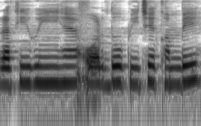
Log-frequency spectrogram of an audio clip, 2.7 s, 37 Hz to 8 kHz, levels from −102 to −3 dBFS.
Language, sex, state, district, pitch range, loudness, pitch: Hindi, female, Goa, North and South Goa, 225-235 Hz, -17 LUFS, 235 Hz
